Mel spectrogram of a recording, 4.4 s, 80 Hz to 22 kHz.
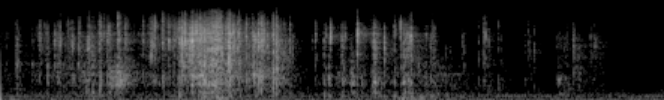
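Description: A 2023 Panini Mosaic No Huddle football card pack being torn open by hand, its wrapper crinkling. The crinkling is loudest a little past a second in and trails off toward the end.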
